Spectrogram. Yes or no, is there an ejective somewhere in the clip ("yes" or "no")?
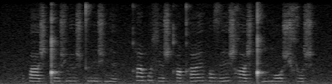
yes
